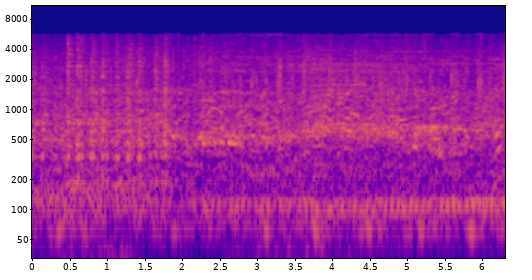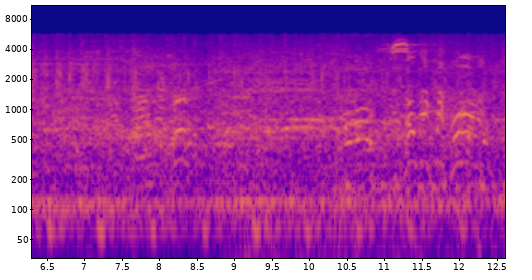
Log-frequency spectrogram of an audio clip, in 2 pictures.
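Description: Field sound of a football match: distant shouts and calls from players on the pitch and scattered voices from a sparse crowd, over a steady low hum.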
